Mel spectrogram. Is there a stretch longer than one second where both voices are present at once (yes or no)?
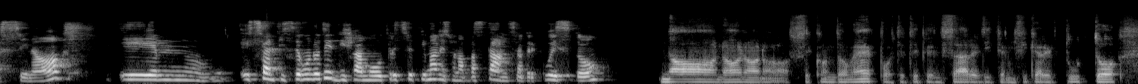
no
